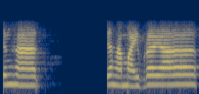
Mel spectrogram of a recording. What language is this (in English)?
Bodo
